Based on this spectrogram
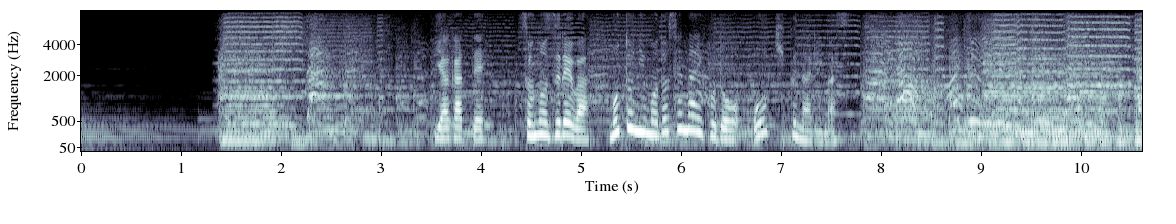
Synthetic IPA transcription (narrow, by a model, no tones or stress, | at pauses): jaɡat̪e̞so̞no̞zɨɾe̞βamo̞t̪o̞ɲ̟imo̞d̪o̞se̞naiho̞d̪o̞oːkʲi̥kɯ̟naɾʲima̰sɨ̥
